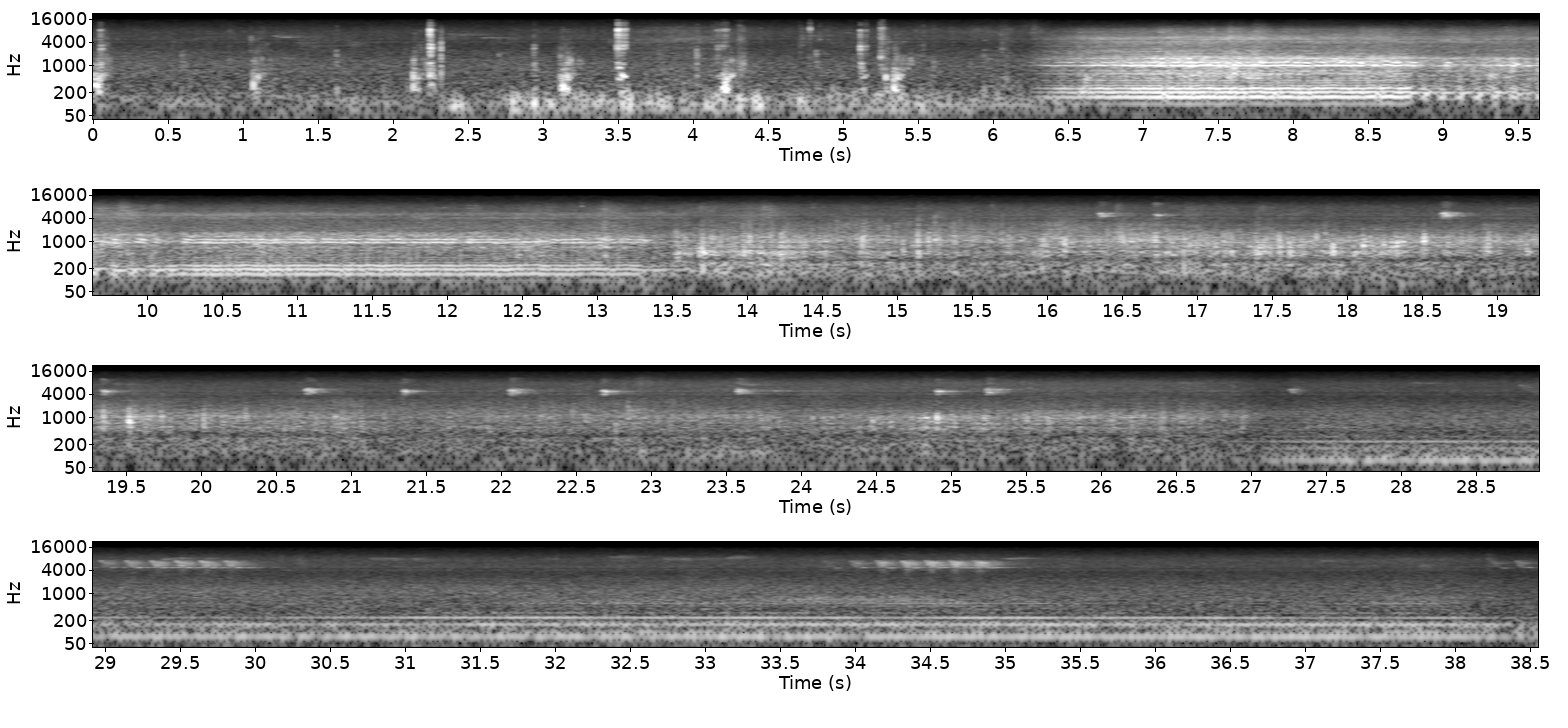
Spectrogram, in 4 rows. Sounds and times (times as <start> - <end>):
Insect: 9.4 - 38.5.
